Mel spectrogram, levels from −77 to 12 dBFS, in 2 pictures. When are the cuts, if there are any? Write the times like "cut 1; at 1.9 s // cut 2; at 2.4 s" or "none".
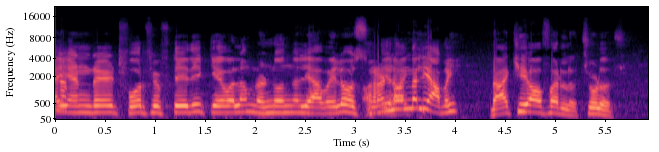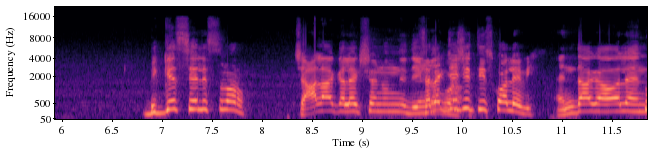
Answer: none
